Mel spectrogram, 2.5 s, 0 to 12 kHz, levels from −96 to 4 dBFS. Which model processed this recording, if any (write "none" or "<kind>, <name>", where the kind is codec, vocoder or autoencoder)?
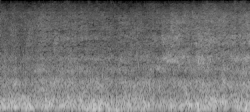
codec, HILCodec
